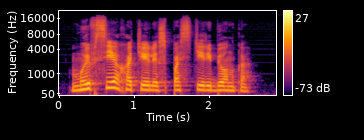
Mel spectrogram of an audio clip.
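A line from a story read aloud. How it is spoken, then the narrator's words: Sharp. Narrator (Russian): резко сказал Хатчнет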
